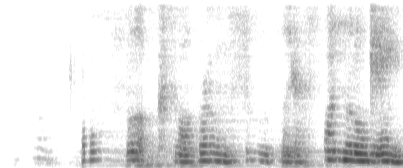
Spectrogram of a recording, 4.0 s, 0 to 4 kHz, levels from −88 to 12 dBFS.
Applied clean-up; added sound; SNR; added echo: neural mask model DeepFilterNet 3.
